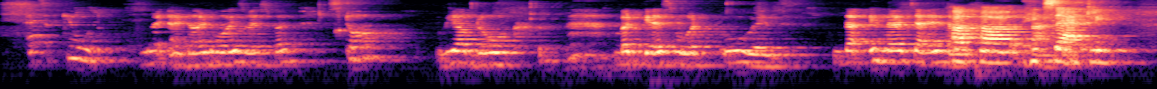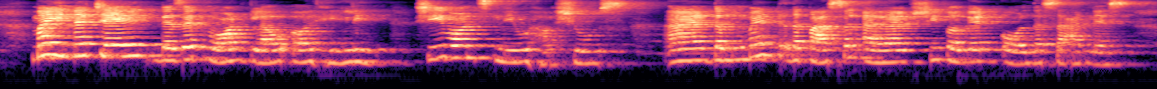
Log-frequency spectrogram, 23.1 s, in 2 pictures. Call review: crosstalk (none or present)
present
